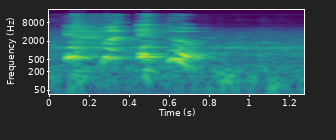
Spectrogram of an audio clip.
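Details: A child gives three quick, dry cough bursts, apparently pretend coughing while playing with a baby doll and syrup: cough.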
